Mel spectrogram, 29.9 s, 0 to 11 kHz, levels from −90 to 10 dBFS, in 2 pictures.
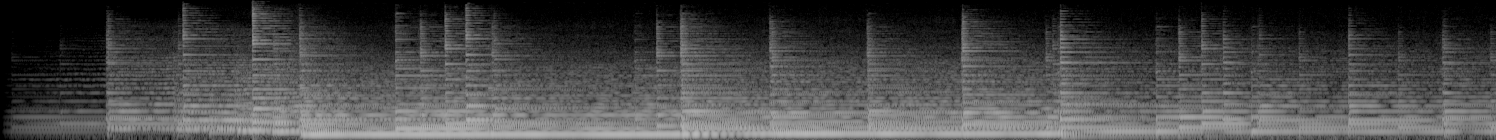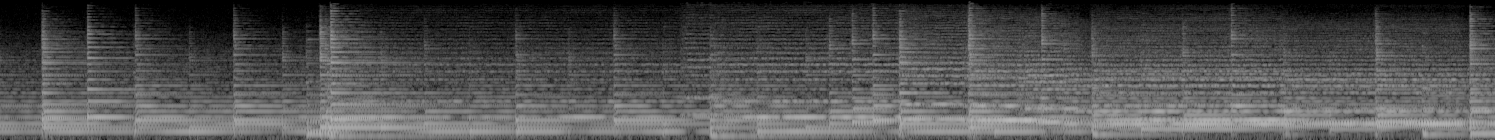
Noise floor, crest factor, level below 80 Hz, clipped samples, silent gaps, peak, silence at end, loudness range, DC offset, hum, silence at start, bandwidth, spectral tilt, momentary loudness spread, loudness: -54 dBFS; 18 dB; -48 dBFS; under 0.1%; none; -8 dBFS; 0 s; 6 LU; under 0.1%; none; 0.45 s; 9.8 kHz; -6.5 dB/octave; 9 LU; -27 LUFS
